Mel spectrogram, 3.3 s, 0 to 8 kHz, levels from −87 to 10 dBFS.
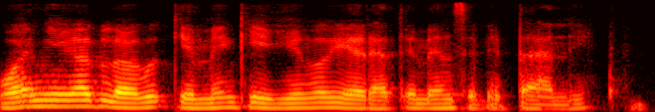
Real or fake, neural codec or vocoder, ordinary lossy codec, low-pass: fake; codec, 16 kHz, 1.1 kbps, Voila-Tokenizer; AAC, 48 kbps; 7.2 kHz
